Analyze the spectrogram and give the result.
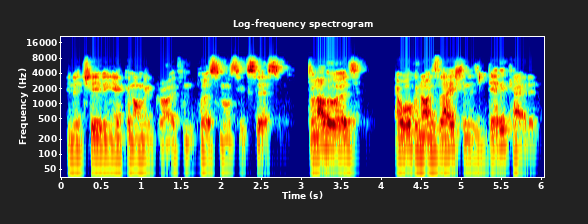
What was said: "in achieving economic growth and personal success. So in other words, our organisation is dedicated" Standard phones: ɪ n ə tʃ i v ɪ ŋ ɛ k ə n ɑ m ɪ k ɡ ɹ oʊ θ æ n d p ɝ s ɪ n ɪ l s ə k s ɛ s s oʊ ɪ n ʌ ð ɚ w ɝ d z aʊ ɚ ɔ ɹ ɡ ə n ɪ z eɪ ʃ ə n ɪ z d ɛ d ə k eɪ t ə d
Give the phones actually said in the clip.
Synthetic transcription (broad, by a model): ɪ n ə tʃ i v ɪ ŋ ɛ k ə n ɑ m ɪ k ɡ ɹ oʊ θ n p ɝ s n l s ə k s ɛ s s oʊ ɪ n ʌ ð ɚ w ɝ d z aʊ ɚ ɔ ɹ ɡ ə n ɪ z eɪ ʃ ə n ɪ z d ɛ d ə k eɪ t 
